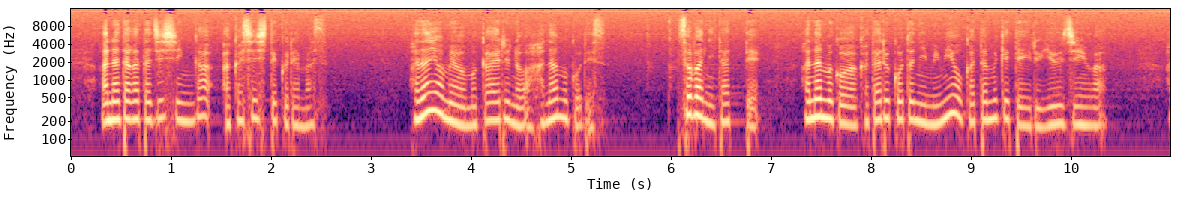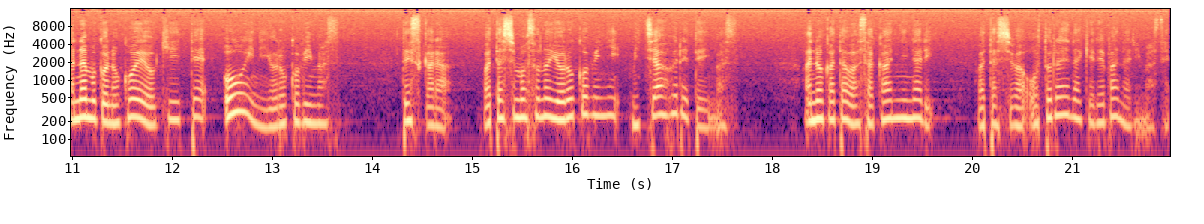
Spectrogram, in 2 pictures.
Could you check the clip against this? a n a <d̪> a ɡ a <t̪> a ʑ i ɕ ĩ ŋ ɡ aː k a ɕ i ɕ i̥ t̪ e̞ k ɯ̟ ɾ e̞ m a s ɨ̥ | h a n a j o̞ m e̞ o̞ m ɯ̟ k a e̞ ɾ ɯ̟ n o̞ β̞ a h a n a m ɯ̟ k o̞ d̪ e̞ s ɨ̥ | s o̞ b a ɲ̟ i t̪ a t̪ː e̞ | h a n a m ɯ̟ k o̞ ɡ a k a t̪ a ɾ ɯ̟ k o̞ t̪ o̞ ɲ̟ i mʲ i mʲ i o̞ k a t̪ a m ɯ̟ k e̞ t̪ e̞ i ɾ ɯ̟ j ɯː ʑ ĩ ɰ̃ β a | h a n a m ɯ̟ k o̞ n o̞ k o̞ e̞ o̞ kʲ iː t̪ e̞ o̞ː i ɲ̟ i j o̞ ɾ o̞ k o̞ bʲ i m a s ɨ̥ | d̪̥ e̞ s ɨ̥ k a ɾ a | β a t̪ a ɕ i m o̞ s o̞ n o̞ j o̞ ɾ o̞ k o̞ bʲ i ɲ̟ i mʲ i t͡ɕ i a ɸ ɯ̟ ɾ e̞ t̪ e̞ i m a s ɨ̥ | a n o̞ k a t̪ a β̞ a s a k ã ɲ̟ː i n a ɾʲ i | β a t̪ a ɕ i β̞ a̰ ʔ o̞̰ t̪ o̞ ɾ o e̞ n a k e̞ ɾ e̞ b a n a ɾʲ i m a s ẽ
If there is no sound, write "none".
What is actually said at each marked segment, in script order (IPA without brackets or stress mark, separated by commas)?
t̪, t̪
